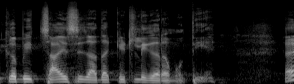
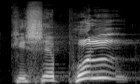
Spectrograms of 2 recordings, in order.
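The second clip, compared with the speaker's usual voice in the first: high, loud, stretched-out cry; slow, ringing, swaggering delivery; exuberant boast; 14 semitones higher, 13 dB louder, much slower than usual. Acted. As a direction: crow it like someone flush with money. Mimicking confidence with full pockets.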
